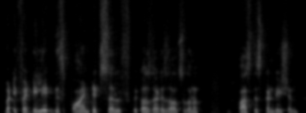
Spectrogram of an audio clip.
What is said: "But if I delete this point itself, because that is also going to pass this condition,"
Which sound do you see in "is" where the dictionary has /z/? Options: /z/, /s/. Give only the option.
/z/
